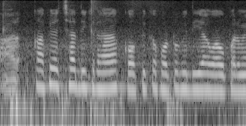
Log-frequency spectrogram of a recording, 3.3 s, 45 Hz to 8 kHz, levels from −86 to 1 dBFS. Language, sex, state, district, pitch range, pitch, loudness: Maithili, female, Bihar, Samastipur, 195-215 Hz, 205 Hz, -24 LUFS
